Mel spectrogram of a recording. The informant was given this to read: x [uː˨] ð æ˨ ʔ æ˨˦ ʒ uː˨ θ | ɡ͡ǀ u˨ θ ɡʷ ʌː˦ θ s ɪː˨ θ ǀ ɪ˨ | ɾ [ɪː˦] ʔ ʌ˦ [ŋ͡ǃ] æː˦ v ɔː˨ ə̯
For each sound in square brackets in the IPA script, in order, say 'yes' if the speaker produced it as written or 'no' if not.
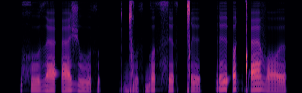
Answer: yes, yes, no

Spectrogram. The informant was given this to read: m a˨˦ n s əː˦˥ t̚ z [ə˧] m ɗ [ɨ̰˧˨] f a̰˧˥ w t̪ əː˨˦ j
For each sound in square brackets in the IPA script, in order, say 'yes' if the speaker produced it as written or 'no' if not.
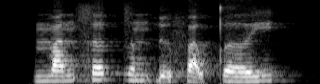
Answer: yes, no

